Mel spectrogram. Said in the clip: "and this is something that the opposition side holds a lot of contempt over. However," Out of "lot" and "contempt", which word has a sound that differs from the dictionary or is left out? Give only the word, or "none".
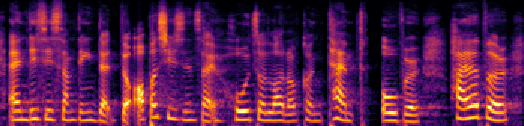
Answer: none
